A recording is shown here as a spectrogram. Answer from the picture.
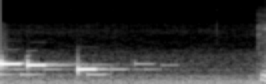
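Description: A click, then a quick run of short electronic beeps at three or four different pitches over about a second, of the kind a phone plays.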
